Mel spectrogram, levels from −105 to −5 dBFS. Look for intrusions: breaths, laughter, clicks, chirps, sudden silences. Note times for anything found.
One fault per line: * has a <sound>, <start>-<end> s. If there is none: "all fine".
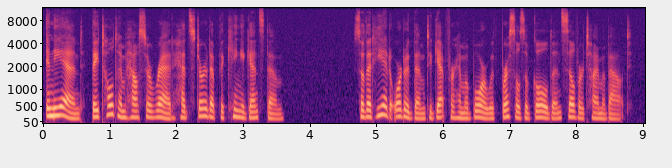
all fine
